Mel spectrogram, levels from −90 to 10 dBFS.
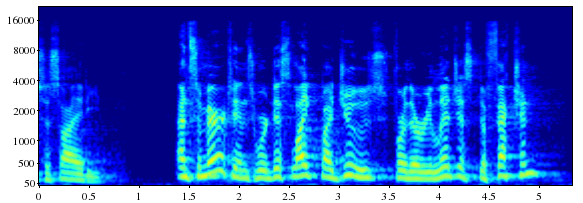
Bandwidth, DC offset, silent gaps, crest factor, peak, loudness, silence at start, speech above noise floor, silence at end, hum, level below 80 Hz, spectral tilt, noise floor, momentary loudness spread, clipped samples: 16 kHz; under 0.1%; none; 20 dB; -14 dBFS; -34 LUFS; 0 s; 45 dB; 0.35 s; none; -82 dBFS; -5 dB/octave; -79 dBFS; 9 LU; under 0.1%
